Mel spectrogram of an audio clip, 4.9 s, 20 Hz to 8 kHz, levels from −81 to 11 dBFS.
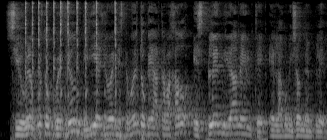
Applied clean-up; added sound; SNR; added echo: none; Clock; 4 dB; reverberation time 0.8 s.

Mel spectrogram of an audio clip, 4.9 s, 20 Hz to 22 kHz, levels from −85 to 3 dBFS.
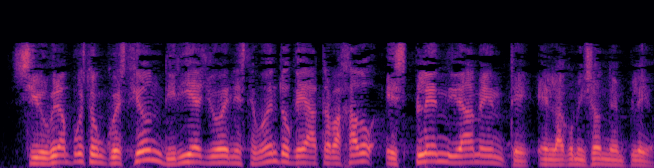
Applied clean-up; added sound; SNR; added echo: none; none; none; none.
